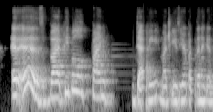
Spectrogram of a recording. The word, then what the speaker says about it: Devi: But people find Devi much easier, but then again, they're not even pronouncing it properly. Yeah, Devi. So I had to sit down at work one day and I was like, it's Devi, which means goddess, which means put respect.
